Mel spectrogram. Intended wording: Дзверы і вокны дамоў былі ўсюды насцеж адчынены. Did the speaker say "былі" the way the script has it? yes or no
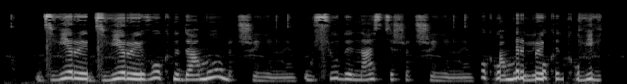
no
